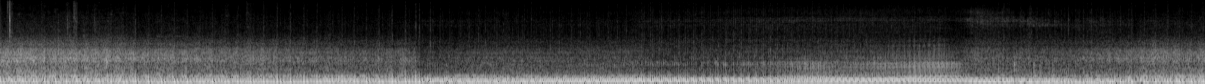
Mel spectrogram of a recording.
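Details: Subaru WRX after fitting a downpipe-to-cat-back exhaust flange adapter to cure a flange leak: deep steady exhaust rumble with smooth rev rise and fall, no puffing or ticking at the joints; sealed, normal exhaust note.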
